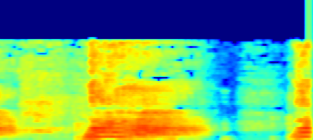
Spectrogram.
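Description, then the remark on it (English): Harsh, raspy crow caws ring out loud, a short call followed by a longer drawn-out one and the start of another, with brief gaps between them. “I guess they're supposed to be eagles, but they sound like crows.”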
